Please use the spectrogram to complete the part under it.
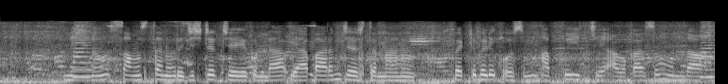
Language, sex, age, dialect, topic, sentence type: Telugu, female, 31-35, Utterandhra, banking, question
